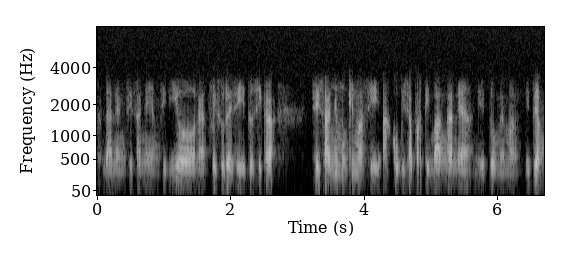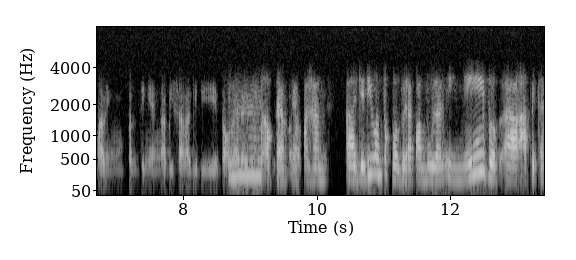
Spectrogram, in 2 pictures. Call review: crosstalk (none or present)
present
